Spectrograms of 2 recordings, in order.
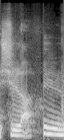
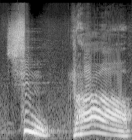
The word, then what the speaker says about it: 신라: 신라. 오케이. 발음 어떻게 해요? 니은하고 리을이 만났잖아요. 꽝. 니은하고 리을이 꽝 부딪혔어요. 유음하고 비음이 부딪혔어요. 그럼 어떻게 돼요? 다 유음으로 바뀌어요. 리을로. 그래서 신라 발음이 어려워요.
